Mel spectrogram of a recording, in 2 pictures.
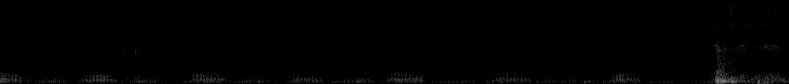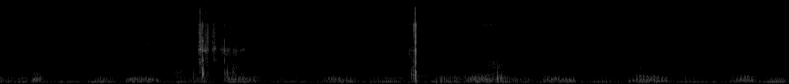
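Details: Domestic cat purring, a low rumbling purr pulsing in a steady rhythm about every 0.7 seconds, with a few sharp clicks and rustles in between.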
